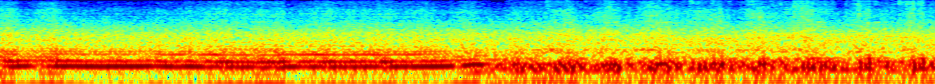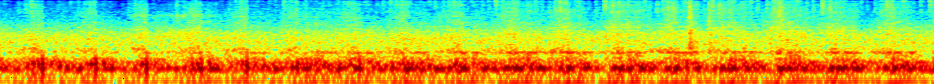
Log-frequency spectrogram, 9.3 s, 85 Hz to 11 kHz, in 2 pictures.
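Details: 2005 Suzuki GSX-R600 after clutch cable free-play adjustment: smooth, even four-cylinder idle dipping slightly as it is put in gear, no clutch rattle or dragging; sounds healthy.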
